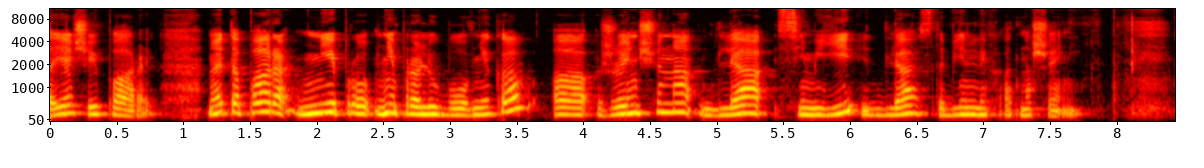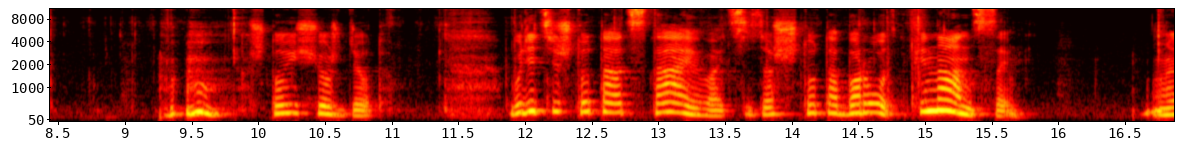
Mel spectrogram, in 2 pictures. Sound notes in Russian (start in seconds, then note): 9.3 откашливается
